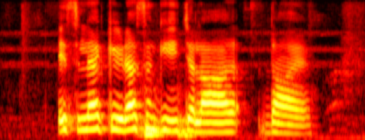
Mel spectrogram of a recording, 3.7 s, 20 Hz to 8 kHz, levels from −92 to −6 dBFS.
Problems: background sounds at intervals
